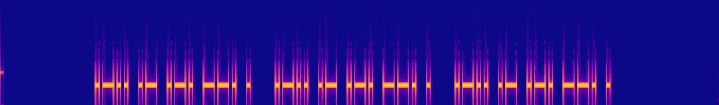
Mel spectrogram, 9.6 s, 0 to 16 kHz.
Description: Morse code, heard as a keyed tone, about 25 wpm, 700 Hz. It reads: LARGE LARGE LARGE
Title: Top 200 Words Repeated 25wpm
